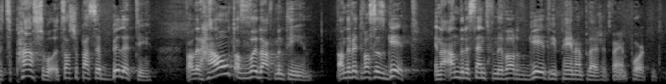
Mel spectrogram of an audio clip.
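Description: Man giving a halting mixed-language lesson. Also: a little high. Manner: mixes German and English, halting restarts; explanatory, emphatic. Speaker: teacher. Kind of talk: religious study lesson.

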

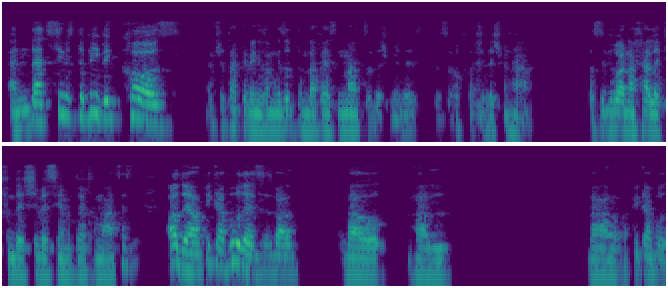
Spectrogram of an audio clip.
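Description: A husky-voiced man teaches a Torah class, thinking out loud and circling back over his words as he reasons. The recording is dull and lo-fi. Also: medium pitch. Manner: halting, searching, repeats phrases while reasoning.

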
